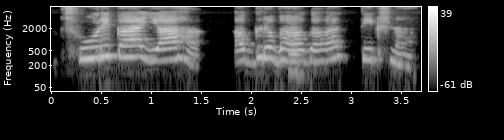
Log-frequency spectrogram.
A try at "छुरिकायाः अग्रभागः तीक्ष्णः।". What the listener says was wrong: बहु सम्यक, बहु सम्यक।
